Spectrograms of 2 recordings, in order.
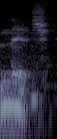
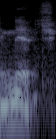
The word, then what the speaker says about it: niche: saying Niche instead of niche but I hear a lot of people saying that's my Niche it's not Niche it's niche Niche naive and Niche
